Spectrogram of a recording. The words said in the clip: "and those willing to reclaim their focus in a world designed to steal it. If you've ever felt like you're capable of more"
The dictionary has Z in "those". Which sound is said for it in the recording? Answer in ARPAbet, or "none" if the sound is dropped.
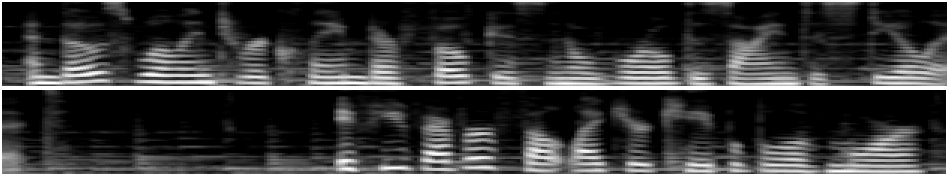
Z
